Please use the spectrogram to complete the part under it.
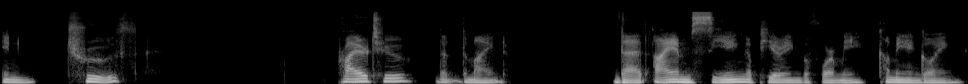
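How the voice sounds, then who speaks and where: A man with a fairly low voice leads a guided meditation in a dry, close sound. He is measured and deliberate, often repeating a phrase and leaving space between thoughts. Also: fairly even intonation, dark tone, no room sound. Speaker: meditation teacher leading a guided meditation. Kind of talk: guided meditation instruction, spiritual talk.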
